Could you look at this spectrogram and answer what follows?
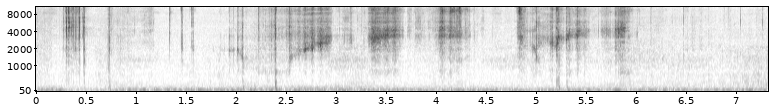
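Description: Stainless-steel melon baller cutting into a raw green radish and twisting round, with crisp, crunchy scraping in several bursts as the scoop carves out a ball of the flesh.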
